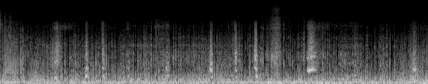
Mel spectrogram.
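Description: Wind rushing over the microphone on a moving motorcycle, over the steady low rumble of the engine and tyres, with a few short faint sounds above it.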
